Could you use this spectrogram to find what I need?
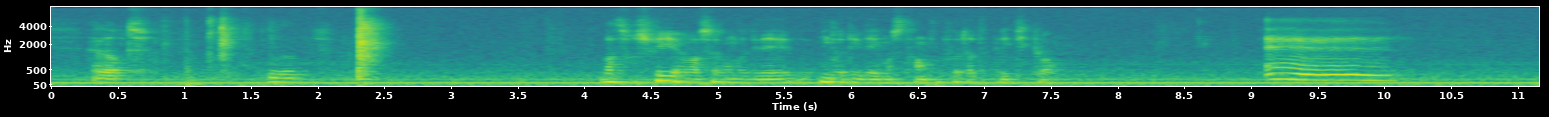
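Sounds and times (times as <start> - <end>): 
steady low hum: 0.0 - 11.1
speech: 0.3 - 0.9, 1.6 - 2.1, 4.1 - 7.7, 9.1 - 9.7
soft tap: 1.0 - 1.4
hand clap: 2.3 - 2.6
voice murmuring: 9.1 - 10.2.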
